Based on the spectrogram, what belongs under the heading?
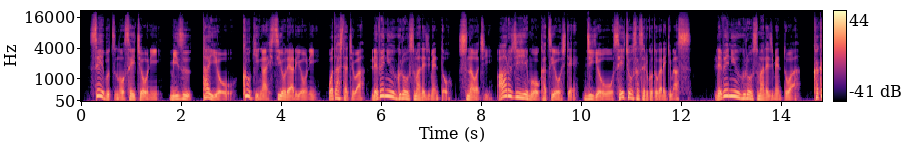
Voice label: Japanese Male eLearning

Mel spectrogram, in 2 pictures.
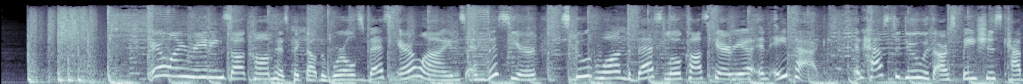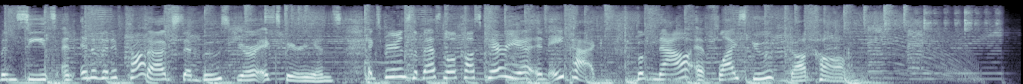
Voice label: Asian English Bright; Scoot

